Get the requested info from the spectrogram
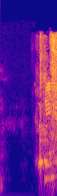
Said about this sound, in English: Bless you.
